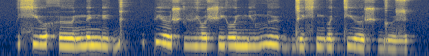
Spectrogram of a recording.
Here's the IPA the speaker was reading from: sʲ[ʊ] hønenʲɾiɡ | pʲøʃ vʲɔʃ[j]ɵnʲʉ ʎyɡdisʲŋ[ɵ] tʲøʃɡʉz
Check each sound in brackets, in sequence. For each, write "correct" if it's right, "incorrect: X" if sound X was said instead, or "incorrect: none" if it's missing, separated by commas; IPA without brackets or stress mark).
incorrect: ɵ, correct, correct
